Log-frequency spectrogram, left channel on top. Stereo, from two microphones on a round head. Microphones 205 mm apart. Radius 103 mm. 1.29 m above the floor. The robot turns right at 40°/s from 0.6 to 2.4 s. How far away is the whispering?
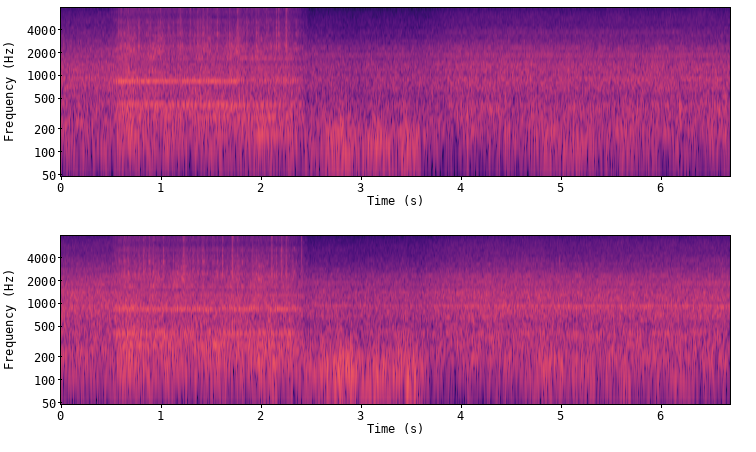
No whispering in this recording.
